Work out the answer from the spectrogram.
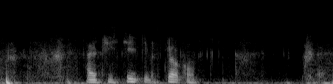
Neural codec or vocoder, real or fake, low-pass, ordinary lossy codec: codec, 24 kHz, 3 kbps, HILCodec; fake; 7.2 kHz; Opus, 32 kbps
